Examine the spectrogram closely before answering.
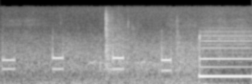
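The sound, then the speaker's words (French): Touch-tone keypad dialing a call to an embassy: four short dual-tone beeps spaced about half a second apart, then a loud steady tone that begins and holds to the end. “On appelle l'ambassade du Qatar pour avoir notre petit carton d'invitation.”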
